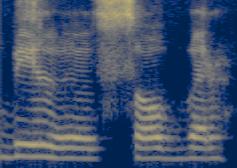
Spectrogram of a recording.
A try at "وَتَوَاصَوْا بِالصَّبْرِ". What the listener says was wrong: Watawasau bis, lamnya nggak dibaca kan samsiah.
